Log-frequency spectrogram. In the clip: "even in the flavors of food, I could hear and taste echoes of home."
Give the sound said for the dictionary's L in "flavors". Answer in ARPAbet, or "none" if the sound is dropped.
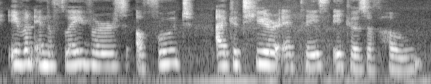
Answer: L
